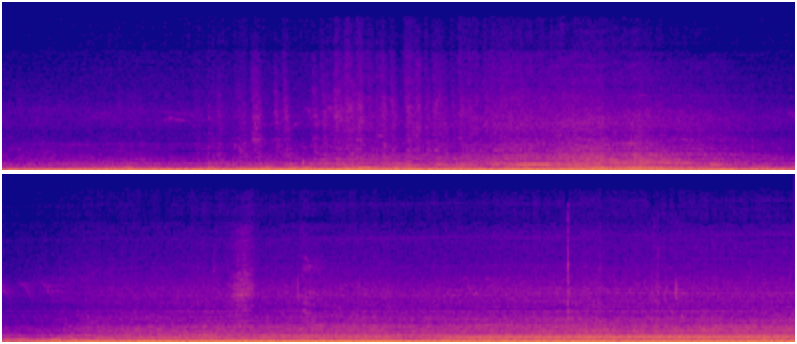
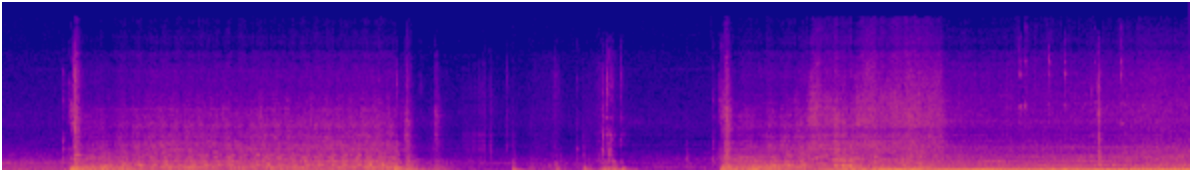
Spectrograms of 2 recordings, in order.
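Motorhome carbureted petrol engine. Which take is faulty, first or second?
first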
